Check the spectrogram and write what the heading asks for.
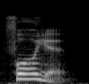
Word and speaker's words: foyer: Foyer, bathroom, standard suite, building, wing, landmark, block. – 好了，我们看一下，今天我要讲的是两个词哈，一个是叫做门厅。那么门厅这个词的发音要注意一下，它是一个法语词，叫做 foyer。 foyer，OK，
